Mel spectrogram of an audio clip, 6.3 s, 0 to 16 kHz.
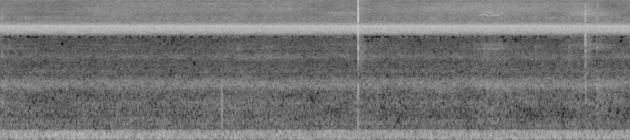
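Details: New Fluidmaster 400A toilet fill valve refilling the tank: thin, steady high whistle over a low rushing water sound throughout. Noisy fill valve.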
